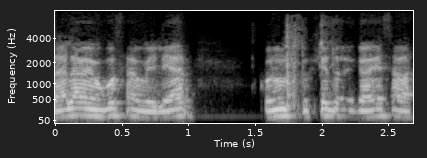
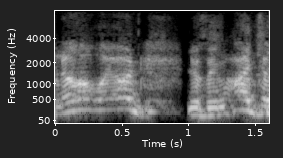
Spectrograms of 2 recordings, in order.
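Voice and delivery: disgusted, grossed-out, recoiling, pitched-up voice; 9 semitones higher than usual. Retelling own answer to what someone said: imitating own disgusted reply. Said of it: "Y yo como terrible asqueado".

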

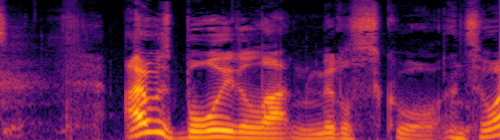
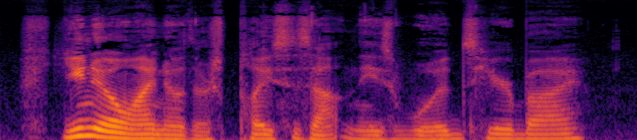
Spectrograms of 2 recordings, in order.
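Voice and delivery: put-on hushed voice, much quieter; 4 semitones lower, 6 dB quieter than usual. Speaker retelling their dad confronting a guy, imitating quiet speech. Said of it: "he gets real quiet".

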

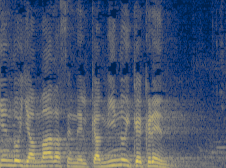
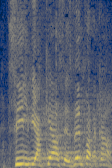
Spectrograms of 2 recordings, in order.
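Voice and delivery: mock furious, high-pitched, angry shout; 7 semitones higher, 3 dB louder than usual. Retelling a man calling the secretary over, retelling an angry shout. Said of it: "¿Por qué gritas?".

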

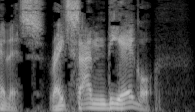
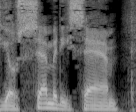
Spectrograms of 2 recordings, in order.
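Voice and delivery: ordinary talk, nothing marked

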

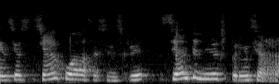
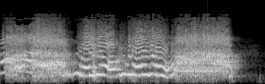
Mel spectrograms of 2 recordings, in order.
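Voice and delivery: shrill, very high, very loud, drawn-out scream; 12 semitones higher, 11 dB louder than usual. Retelling spotting a small creature at home: retelling a scream. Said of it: "yo grité, grité como, como, como todo un hombre".

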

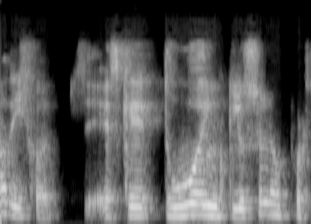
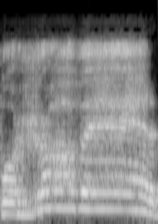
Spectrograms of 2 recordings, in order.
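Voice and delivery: mock, very high, charging war cry shout; 10 semitones higher, 4 dB louder than usual. Speaker retelling a fight where a man grabs his sword, reenacting his shout. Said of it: "gritó".

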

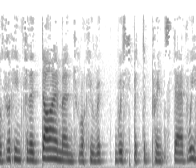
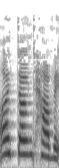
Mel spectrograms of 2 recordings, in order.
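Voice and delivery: stammering, much higher, louder; 9 semitones higher, 4 dB louder than usual. Reading a story, the narrator voices a character caught by the prince, stammering. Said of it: "Rocky stammered".

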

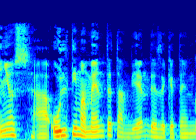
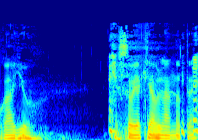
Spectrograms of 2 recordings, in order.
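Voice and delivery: put-on deep grave voice, lower pitch; 6 semitones lower than usual. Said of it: "profunda, así como".

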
